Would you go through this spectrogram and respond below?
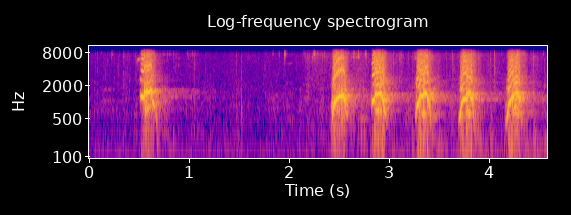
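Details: Australian Shepherds and a Boston Terrier romping in snow after a December 2022 snowstorm before breakfast; one bark, a pause, then five loud barks in a quick, steady run.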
